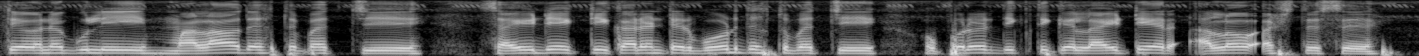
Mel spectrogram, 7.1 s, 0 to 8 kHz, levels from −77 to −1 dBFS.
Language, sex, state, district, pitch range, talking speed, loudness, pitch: Bengali, male, Assam, Hailakandi, 150-170 Hz, 160 wpm, -14 LUFS, 160 Hz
